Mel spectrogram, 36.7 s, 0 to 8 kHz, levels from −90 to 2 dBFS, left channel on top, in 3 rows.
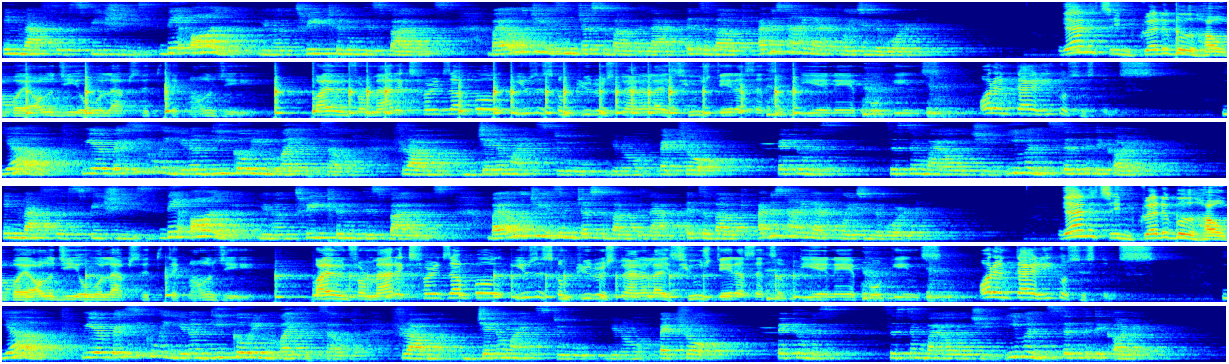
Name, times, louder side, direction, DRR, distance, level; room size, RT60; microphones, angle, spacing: voice 1, 0.0-9.1 19.9-20.0 20.8-21.0 21.5-21.7 24.5-24.9 25.3-27.9 28.4-31.6 32.1-32.7 33.4-35.8, right 1 dB, 45° right, -5 dB, 1.6 m, -32 dB
voice 2, 10.6-14.8 15.4-21.6 22.0-23.8, right 4 dB, 25° right, 14 dB, 0.4 m, -30 dB
sound 1, 11.7-12.0 12.5-12.7 13.1-13.3 13.9-14.0 15.0-16.3 16.8-20.4, left 8 dB, 65° left, 0.3 m, -32 dB
17.5 x 7.5 x 3.9 m, 1.3 s
head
